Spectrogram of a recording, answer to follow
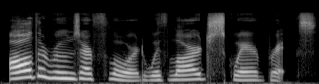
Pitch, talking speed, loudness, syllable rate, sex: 235 Hz, 170 wpm, -18 LUFS, 4.3 syllables/s, female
